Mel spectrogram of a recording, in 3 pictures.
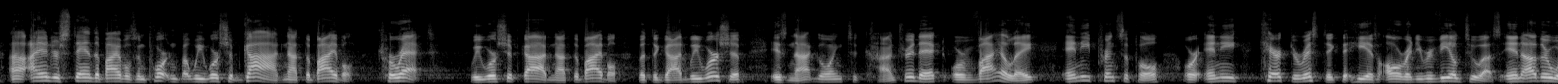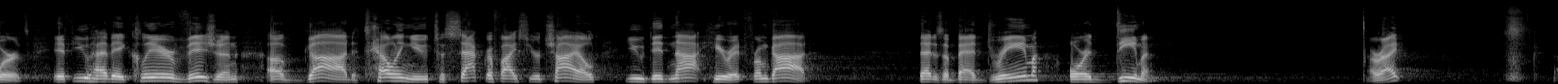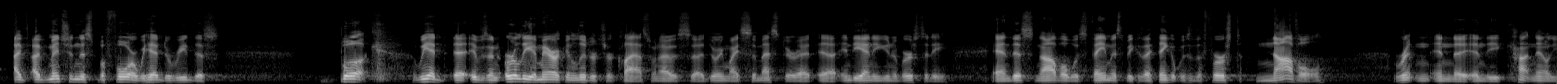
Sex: male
